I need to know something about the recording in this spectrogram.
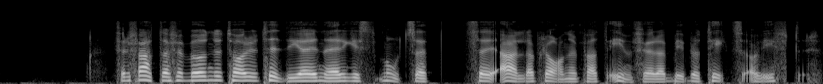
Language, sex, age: Swedish, female, 55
